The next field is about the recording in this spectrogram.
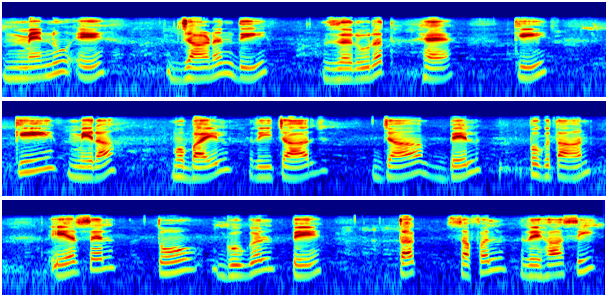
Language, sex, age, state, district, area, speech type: Punjabi, male, 18-30, Punjab, Hoshiarpur, urban, read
